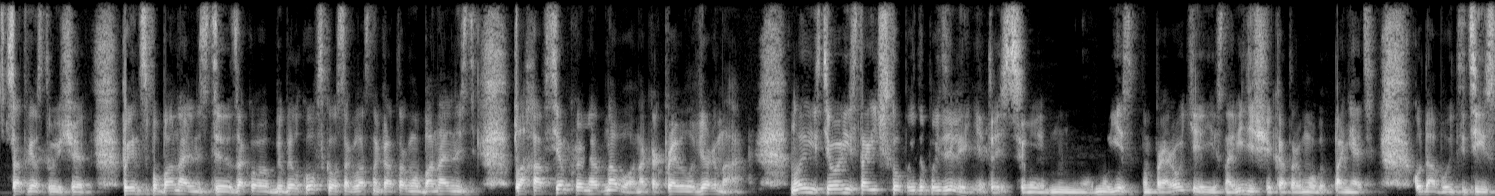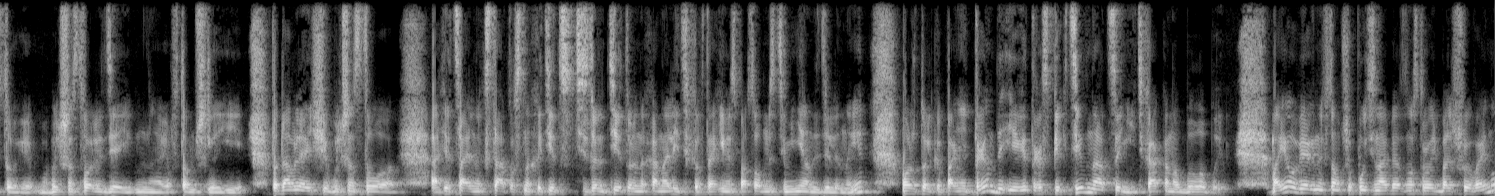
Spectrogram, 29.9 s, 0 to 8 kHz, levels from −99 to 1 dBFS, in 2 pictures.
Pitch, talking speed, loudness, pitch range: 110 Hz, 155 wpm, -18 LUFS, 95-130 Hz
